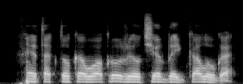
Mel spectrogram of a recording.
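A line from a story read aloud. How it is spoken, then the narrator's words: Mocking laugh. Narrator (Russian): Степа засмеялся как можно обиднее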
